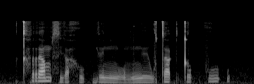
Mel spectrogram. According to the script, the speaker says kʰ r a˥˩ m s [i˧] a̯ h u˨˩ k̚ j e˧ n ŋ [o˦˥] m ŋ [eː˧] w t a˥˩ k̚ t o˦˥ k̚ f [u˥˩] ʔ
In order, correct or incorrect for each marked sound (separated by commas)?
incorrect, incorrect, correct, correct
